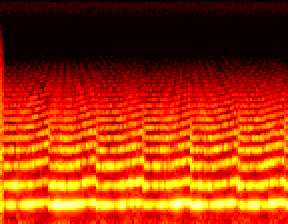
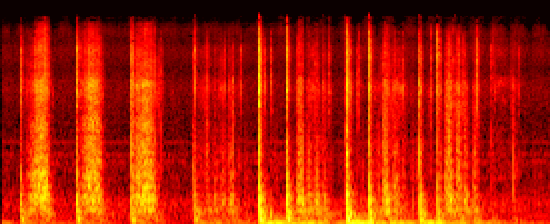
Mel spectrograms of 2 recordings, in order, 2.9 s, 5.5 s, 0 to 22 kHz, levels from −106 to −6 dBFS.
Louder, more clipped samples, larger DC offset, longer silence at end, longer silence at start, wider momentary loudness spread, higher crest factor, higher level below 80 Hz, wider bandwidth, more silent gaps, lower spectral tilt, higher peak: first, -20 LUFS vs -33 LUFS; neither; neither; second, 0 s vs 0.3 s; about the same, 0 s vs 0 s; second, 7 LU vs 18 LU; second, 14 dB vs 34 dB; second, -66 dBFS vs -44 dBFS; second, 4.1 kHz vs 16.5 kHz; neither; first, -7.5 dB/octave vs -3 dB/octave; second, -6 dBFS vs 0 dBFS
